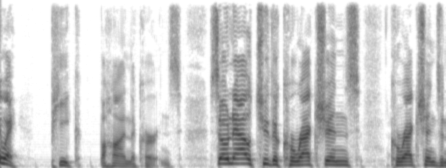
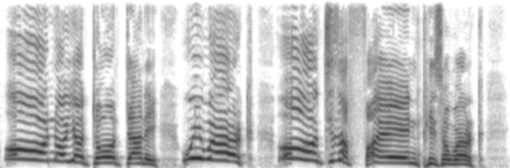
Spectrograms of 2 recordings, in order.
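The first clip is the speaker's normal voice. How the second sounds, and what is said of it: Comically bad Irish accent. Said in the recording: “the Irish accent... it's not a good Irish accent, but it sounds like a comically bad Irish accent”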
